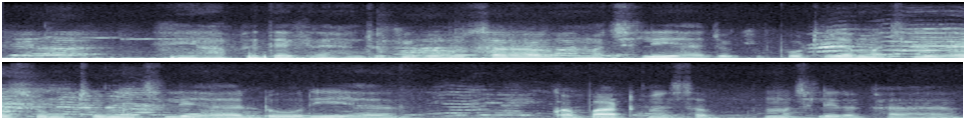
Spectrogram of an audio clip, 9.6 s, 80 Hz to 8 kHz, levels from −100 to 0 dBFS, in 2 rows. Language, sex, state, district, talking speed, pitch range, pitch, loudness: Hindi, male, Bihar, Jamui, 175 wpm, 130-140 Hz, 135 Hz, -19 LUFS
